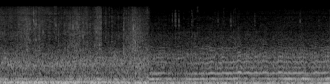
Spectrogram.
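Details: Disturbed honey bee colony from a nest under an abandoned sofa while combs without honey are cut away; loud continuous low droning buzz, steady in volume, with thin whining overtones in the second half.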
